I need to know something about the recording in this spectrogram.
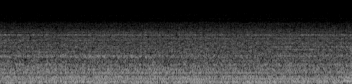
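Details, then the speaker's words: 2004 Toyota Camry 3.0L 1MZ-FE V6, hot, which kept stalling and wouldn't restart: steady, fairly even idle only once the idle control valve connector is unplugged, pointing to a faulty idle control valve. "Disconnect the connector and let's see if it starts. Okay, look at that. It's running. Crazy, isn't it? Just from disconnecting this"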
